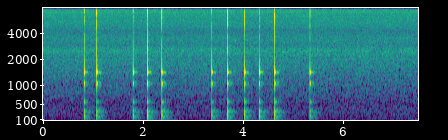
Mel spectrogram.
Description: Tap code, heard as taps on a table, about 3 knocks a second. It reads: HV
